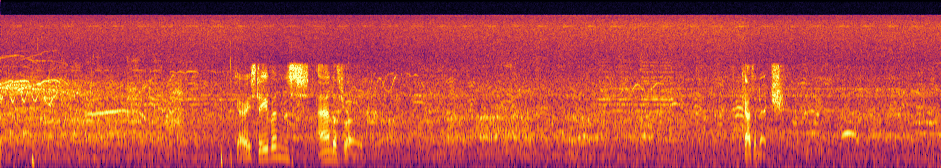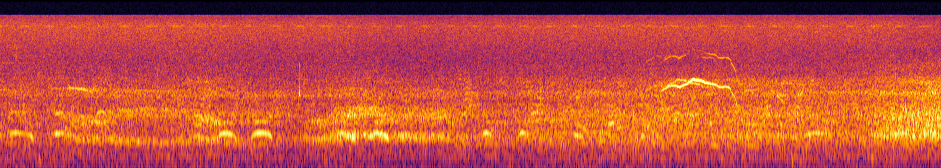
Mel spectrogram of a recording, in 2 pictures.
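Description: A large crowd murmurs and roars in an open stadium.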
